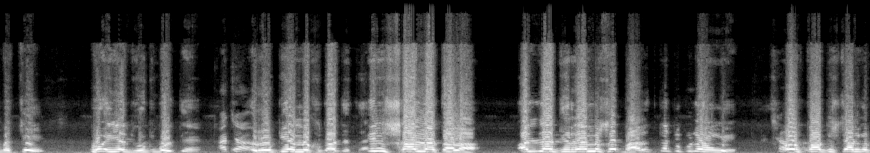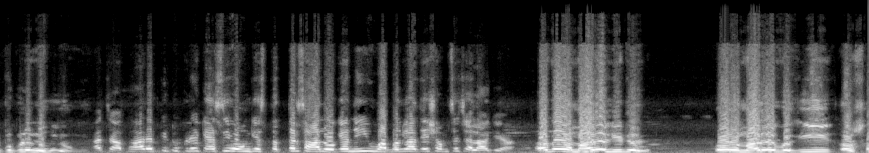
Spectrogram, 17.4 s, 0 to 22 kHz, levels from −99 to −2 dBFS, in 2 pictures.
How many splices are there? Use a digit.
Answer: 1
